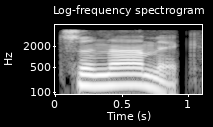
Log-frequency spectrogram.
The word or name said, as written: tsunamic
